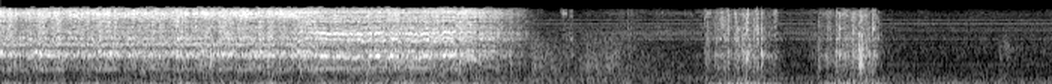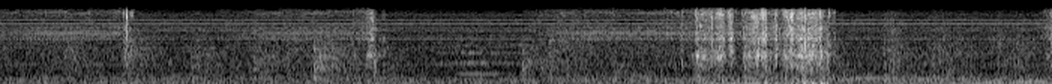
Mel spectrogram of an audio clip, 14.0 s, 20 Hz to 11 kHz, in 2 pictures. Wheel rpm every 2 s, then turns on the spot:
160, 120, 10, 0, 0, 0, 10.
4-6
